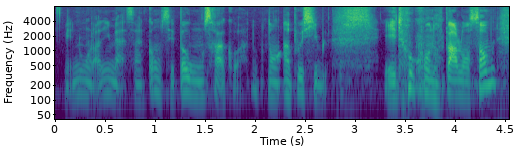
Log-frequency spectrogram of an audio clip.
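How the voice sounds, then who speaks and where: A man speaks in a normal speaking voice at medium pitch against a quiet background. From France, Normandy. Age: 30s. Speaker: film producer. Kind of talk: interview.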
